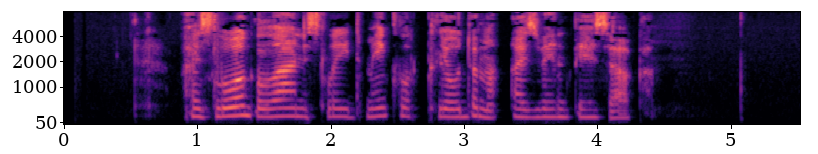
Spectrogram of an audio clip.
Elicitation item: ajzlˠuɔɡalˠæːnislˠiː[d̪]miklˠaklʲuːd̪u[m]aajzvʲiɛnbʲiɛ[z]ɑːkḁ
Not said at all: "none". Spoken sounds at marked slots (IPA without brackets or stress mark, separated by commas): d̪, m, z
